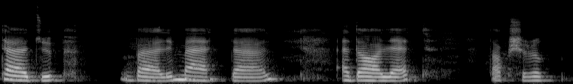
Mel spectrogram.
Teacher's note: Hər birində vurğu son hecaya düşür.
